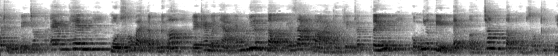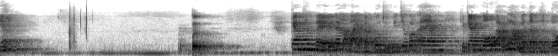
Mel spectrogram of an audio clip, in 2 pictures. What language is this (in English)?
Vietnamese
